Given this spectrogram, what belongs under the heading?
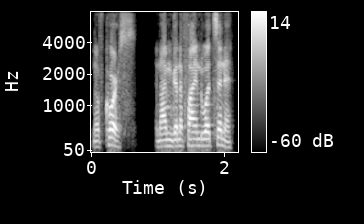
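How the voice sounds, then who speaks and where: A man performs a greedy, scheming butler in the style of 1930s radio drama, bullying and mocking with scornful laughter. His natural voice sits at medium pitch, steady in tone, brisk, pushed and bright. The character comes across as harsh and contemptuous.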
